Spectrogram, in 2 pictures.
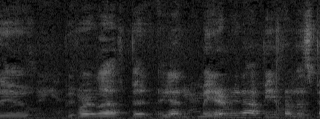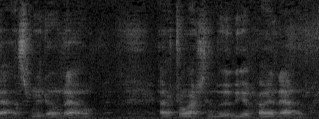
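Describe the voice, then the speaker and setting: A man's voice with audible room echo. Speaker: vlogger reviewing movies. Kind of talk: casual video review monologue. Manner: halting, many fillers and repeats.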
